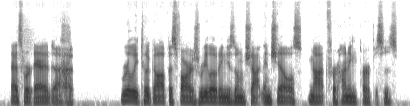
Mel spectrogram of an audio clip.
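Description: With a Texan accent, a man talks at a moderate pace in a flat monotone with very even loudness, sounding dry and close with no echo. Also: medium pitch for a man, very clean recording, silent background. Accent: Texan American. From Central Texas. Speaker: competitive trap shooter. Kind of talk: casual interview.

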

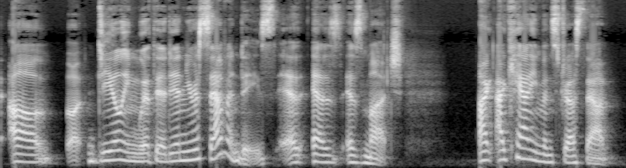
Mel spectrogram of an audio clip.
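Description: A woman speaks at a fairly slow pace in a fairly low pitch, her tone bright and sharp, with lively intonation and vocal fry, on a very clean recording with a silent background. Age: 70s. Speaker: radio and TV producer and host. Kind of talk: interview. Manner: halting, frequent repetitions.

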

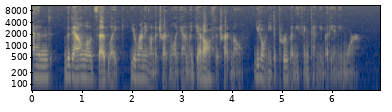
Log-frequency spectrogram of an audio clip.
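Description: Very fast talk from a woman, with noticeable background noise behind it. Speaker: podcast host and business coach. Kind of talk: solo podcast monologue. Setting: recorded podcast.

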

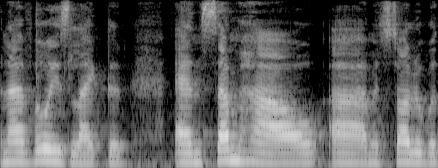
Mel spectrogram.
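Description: The background is silent in this very clean recording. A woman talks at a fairly quick pace. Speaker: musician and TV presenter. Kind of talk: casual interview conversation. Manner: animated, playful.

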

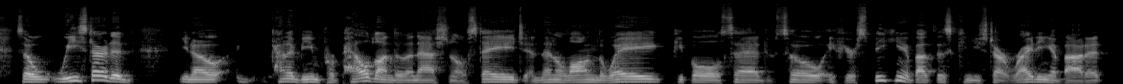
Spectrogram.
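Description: A man at a moderate pace, in a very clean recording with a silent background. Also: medium pitch for a man, ordinary pitch variation. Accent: slight Canadian Maritime. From New Brunswick, East Coast Canada. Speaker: church branding specialist and author. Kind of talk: interview.

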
